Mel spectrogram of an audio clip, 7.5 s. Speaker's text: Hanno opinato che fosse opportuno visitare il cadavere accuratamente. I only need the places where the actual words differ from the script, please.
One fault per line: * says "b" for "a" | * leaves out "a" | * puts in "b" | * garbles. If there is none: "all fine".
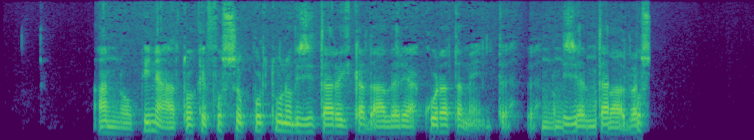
* garbles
